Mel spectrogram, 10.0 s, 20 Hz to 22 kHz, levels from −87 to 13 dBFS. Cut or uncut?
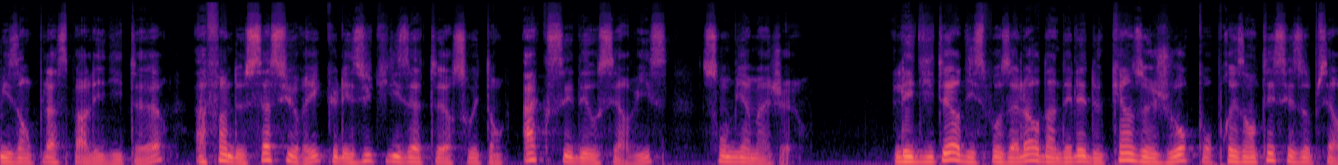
uncut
